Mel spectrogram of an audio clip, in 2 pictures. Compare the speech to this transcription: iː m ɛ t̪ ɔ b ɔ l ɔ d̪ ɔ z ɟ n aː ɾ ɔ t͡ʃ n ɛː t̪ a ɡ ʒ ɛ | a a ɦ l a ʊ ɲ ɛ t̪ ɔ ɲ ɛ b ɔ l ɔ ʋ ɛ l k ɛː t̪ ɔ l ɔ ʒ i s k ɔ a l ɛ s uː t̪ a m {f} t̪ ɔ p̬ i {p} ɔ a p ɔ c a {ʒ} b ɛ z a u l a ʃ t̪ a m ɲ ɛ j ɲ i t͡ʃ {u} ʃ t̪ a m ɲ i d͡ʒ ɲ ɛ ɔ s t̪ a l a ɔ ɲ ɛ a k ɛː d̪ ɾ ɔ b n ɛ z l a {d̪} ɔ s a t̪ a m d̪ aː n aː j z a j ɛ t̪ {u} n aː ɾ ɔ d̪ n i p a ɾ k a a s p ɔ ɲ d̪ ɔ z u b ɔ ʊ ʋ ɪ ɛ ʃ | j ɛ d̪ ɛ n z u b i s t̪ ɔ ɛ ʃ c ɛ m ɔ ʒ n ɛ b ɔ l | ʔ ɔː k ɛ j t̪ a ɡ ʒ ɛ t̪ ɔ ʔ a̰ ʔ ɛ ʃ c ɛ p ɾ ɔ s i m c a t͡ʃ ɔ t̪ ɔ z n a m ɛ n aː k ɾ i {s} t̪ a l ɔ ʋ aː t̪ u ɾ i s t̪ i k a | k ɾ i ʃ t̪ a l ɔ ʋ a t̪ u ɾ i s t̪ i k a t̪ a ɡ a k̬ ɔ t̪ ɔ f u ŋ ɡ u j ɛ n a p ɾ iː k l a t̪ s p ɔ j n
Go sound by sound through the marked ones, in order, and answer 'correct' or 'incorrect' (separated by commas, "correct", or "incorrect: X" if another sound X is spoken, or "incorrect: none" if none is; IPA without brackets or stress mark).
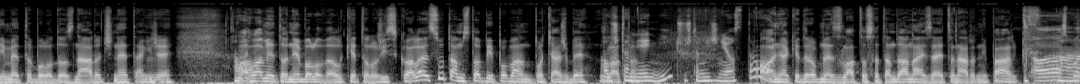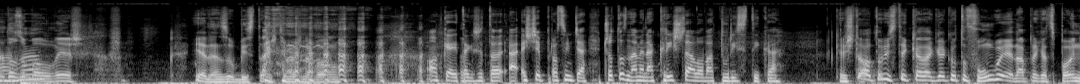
incorrect: s, correct, correct, correct, incorrect: t̪, incorrect: ɔ, incorrect: ʃ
